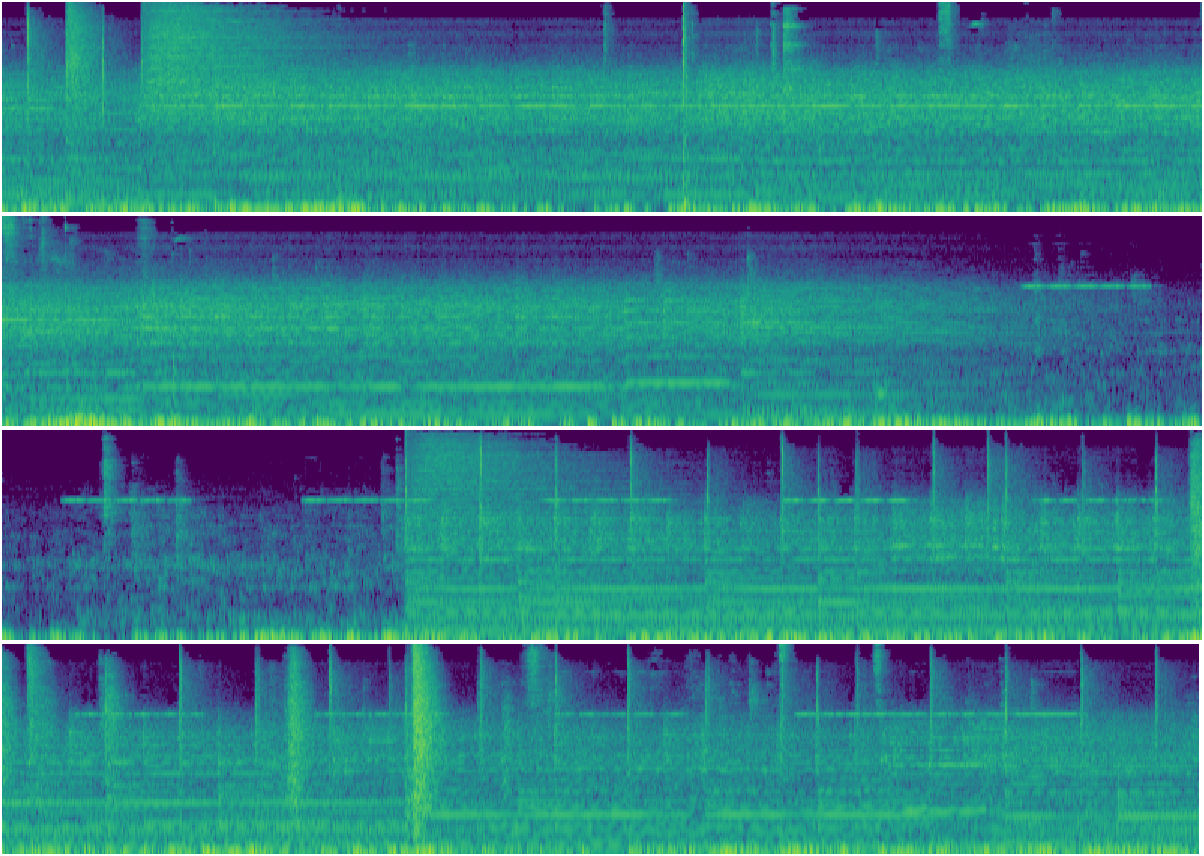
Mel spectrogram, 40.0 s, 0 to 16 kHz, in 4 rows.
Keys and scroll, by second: 1.7 i, 5.6 b, 6.4 space.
